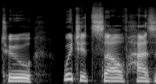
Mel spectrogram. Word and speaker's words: Thule: We can also catch a sign which says Thule Station, though I have been told it's pronounced Tool, which itself has its own meaning.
